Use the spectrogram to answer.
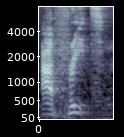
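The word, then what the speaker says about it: afreet: like i was saying some people say a free but back in um d and d fg oh yes d and d fg learned at a very young age that it's actually pronounced a freit um so activating independent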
